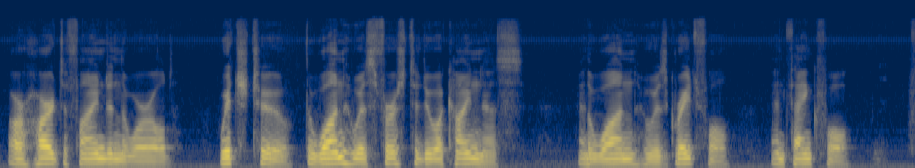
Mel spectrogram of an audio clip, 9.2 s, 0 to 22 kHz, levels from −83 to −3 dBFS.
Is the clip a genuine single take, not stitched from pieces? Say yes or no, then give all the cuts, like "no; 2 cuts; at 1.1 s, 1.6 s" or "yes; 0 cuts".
no; 2 cuts; at 3.0 s, 5.9 s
